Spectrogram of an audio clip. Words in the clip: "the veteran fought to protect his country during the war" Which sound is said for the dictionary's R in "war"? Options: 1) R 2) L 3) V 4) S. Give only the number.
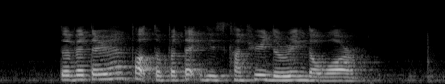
1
